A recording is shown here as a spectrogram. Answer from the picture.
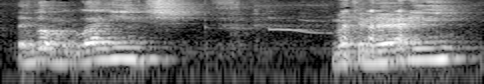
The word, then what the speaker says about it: McInerney: McInerney. – Yeah, that's pretty good. – Yeah, McInerney.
